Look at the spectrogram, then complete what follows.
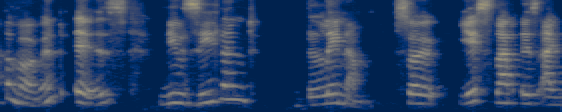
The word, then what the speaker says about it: Blenheim: as everybody else and decided that it is pronounced Blenheim so that's where I live um and I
